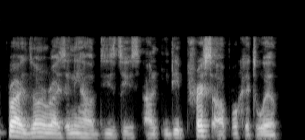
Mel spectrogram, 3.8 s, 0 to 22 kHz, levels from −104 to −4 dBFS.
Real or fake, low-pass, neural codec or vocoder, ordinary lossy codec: real; 7.2 kHz; none; MP3, 96 kbps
